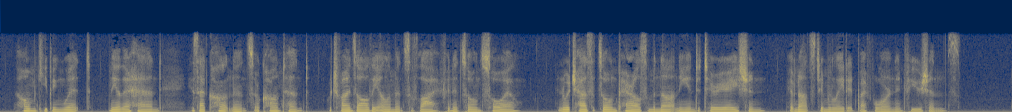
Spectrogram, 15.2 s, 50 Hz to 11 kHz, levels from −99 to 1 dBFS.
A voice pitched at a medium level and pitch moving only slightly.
Yes: medium, 170 Hz; narrow, 2.1 semitones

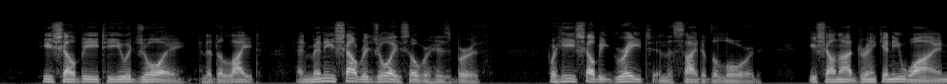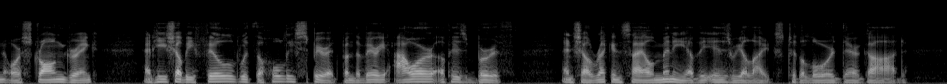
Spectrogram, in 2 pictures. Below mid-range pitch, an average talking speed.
No: low, 105 Hz; fast, 215 wpm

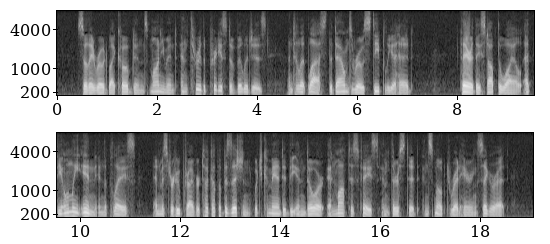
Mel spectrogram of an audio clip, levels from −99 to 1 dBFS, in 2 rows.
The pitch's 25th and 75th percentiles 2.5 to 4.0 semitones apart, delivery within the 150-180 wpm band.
Yes: average, 3.7 semitones; average, 175 wpm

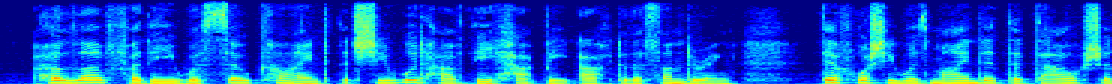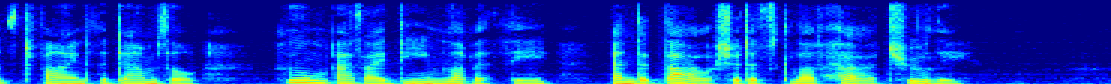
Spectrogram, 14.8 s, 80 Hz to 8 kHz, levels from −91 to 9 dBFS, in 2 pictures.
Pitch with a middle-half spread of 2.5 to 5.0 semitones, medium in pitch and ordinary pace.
Yes: average, 3.8 semitones; medium, 180 Hz; average, 160 wpm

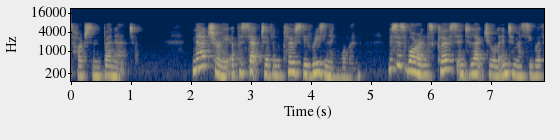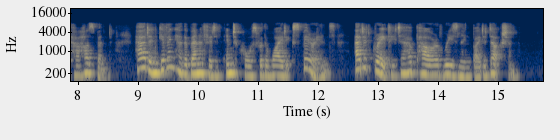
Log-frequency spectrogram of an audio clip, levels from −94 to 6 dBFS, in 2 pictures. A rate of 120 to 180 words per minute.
Yes: average, 150 wpm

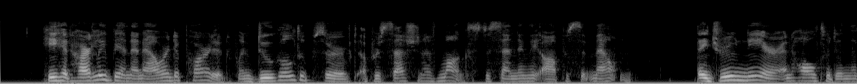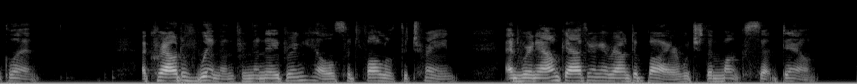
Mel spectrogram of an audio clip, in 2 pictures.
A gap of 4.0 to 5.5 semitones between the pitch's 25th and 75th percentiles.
No: average, 3.4 semitones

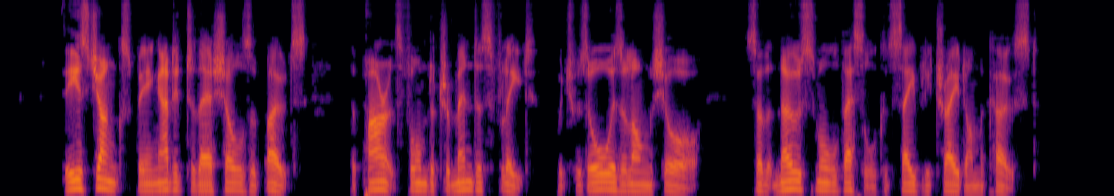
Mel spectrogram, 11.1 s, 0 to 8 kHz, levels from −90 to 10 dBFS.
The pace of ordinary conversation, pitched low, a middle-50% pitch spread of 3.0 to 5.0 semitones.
No: average, 165 wpm; low, 105 Hz; narrow, 2.6 semitones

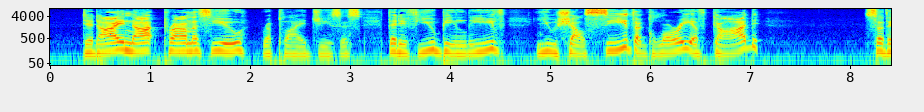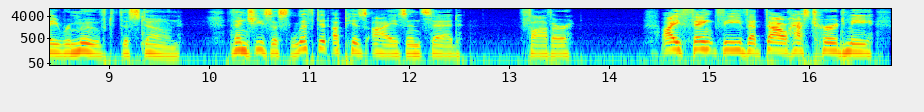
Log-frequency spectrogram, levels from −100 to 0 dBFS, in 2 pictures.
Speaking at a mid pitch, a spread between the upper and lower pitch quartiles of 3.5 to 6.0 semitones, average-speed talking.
Yes: medium, 150 Hz; average, 4.2 semitones; average, 150 wpm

